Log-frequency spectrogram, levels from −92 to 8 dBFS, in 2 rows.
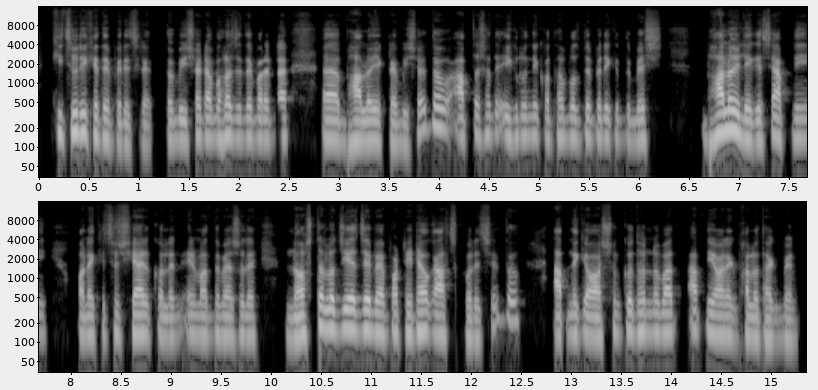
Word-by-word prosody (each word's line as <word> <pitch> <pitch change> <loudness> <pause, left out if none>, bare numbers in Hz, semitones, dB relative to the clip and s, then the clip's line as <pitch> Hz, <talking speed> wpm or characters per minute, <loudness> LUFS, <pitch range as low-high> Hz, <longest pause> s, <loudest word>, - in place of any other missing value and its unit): খিচুড়ি 170 0 +2
খেতে 145 -2 +1
পেরেছিলেন। 115 -1 -5
তো - - -3
বিষয়টা 145 +3 0
বলা 155 +3 +3
যেতে 140 0 -1
পারে, 135 0 +2
এটা 145 +2 +1 0.4
আ - - +5 0.2
ভালোই 130 0 +4
একটা 120 -1 -2
বিষয়। 165 - -4
তো - - +5 0.2
আপনার 155 +1 -3
সাথে 155 - -5
এগুলো 145 +1 -4
নিয়ে 150 -2 -5
কথা 135 +1 -3
বলতে 140 0 -3
পেরে 140 0 -1
কিন্তু 135 0 -9
বেশ 135 - -2 0.6
ভালোই 175 +2 +8
লেগেছে। 130 0 -1
আপনি 140 0 -7 0.5
অনেক 130 -1 0
কিছু 125 +2 -8
শেয়ার 135 0 +5
করলেন। 125 -1 -2
এর 135 - -2
মাধ্যমে 130 0 -2
আসলে 130 +1 -3 0.4
নস্টালজিয়ার 160 +4 +4
যে 155 - +7
ব্যাপারটা, 140 0 +1
এটাও 150 +1 +4
কাজ 130 -1 +3
করেছে। 115 +7 -5
তো 220 - -1 0.5
আপনাকে 135 +2 0
অসংখ্য 135 +4 -2
ধন্যবাদ। 140 0 +1 0.2
আপনি 150 -1 -6
অনেক 130 -1 0
ভালো 125 -1 +1
থাকবেন। 115 0 -2
135 Hz, 185 wpm, -25 LUFS, 130-150 Hz, 0.6 s, ভালোই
